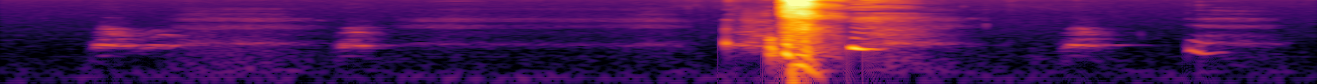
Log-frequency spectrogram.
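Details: Induced sneeze: a single loud, sharp sneeze burst with a short intake before it, among faint soft vocal sounds in a quiet room.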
